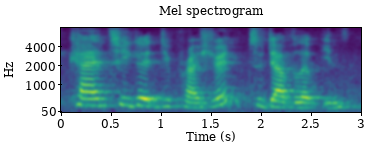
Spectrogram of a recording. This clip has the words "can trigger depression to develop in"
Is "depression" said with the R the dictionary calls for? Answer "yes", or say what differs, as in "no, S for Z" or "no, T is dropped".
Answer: yes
